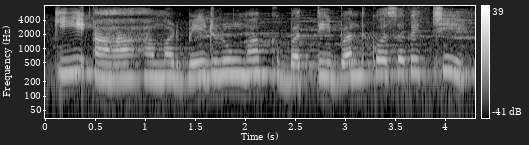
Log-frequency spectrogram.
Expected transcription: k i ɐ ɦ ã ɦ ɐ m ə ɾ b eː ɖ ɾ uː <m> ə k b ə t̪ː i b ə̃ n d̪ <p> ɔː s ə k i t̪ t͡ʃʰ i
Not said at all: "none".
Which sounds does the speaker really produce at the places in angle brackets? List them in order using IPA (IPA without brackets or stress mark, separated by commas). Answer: m, k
